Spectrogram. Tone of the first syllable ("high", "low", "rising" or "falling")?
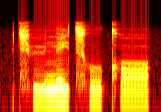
low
